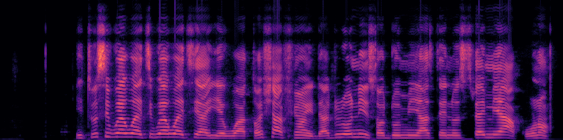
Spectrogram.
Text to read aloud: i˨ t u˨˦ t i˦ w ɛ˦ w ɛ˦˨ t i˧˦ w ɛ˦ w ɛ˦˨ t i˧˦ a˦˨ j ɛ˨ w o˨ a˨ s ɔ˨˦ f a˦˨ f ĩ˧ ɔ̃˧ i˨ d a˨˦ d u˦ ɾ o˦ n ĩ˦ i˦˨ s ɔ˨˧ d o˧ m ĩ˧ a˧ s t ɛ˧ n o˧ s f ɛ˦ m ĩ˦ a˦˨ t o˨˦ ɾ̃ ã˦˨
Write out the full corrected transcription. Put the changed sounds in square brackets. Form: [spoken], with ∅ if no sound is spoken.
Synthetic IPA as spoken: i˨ t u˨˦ [s] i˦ w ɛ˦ w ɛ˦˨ t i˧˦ w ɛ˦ w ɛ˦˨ t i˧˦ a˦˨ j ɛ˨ w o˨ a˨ [t] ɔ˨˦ [ʃ] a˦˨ f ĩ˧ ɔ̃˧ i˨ d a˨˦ d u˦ ɾ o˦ n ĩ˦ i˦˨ s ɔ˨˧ d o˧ m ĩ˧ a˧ s t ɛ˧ n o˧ s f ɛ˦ m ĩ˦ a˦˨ [k] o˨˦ ɾ̃ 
